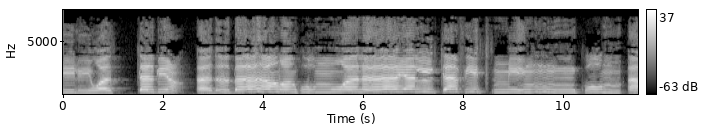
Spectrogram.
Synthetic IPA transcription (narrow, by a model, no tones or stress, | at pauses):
liwat̪ːabɪʕ | ʔad̪bɑɾˤakʊmwalaːjalt̪afɪt̪mɪŋ | kʊmʔa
